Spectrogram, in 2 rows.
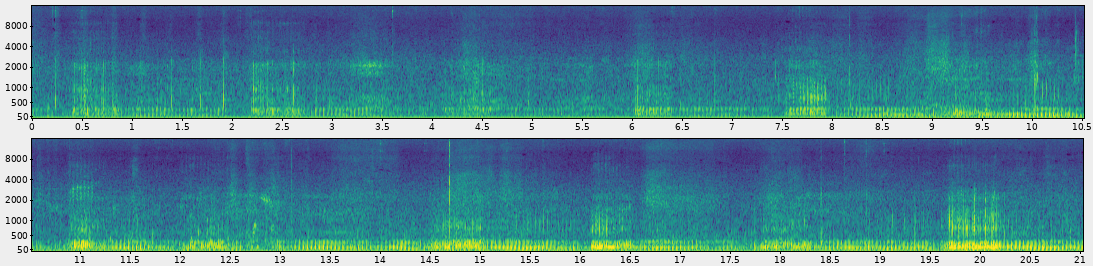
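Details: Domestic British Shorthair, born 18 August 2010, recorded 16 November 2017 in the afternoon: continuous deep purring for about twenty seconds, pulsing with each breath, scattered light taps and rustling in the background.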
